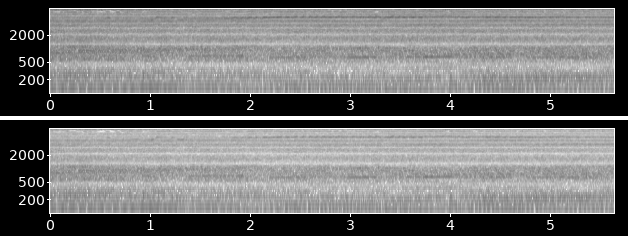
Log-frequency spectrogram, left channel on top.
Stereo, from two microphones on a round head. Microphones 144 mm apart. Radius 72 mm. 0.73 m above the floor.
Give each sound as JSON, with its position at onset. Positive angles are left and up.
{"t": 0.0, "sound": "a drone", "side_deg": 50}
